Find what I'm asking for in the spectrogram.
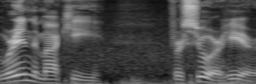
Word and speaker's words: Maquis: Maquis, like marquee, but without the R. Yeah. – Maquis.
